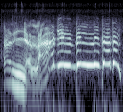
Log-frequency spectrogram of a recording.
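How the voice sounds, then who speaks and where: A man's voice: extremely high pitch, wildly swooping pitch, slow pace, background noise, heavily acted. A man playing a lazy, boastful, hard-drinking husband in a comedy drama, dismissive and cheerfully defiant. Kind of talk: Ilocano comedy drama acting.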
